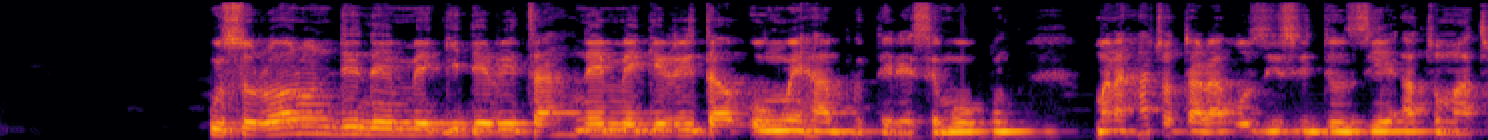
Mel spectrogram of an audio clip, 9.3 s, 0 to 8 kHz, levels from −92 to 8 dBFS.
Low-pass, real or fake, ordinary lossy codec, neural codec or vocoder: 7.2 kHz; real; none; none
